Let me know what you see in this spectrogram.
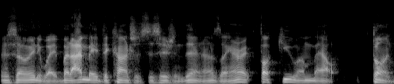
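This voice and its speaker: Very fast and fairly even in intonation, a man with a Southern US accent speaks in a very deep, low voice, recorded very cleanly against a silent background. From US South. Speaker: lawn care professional. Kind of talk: casual chat. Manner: halting, many restarts.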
